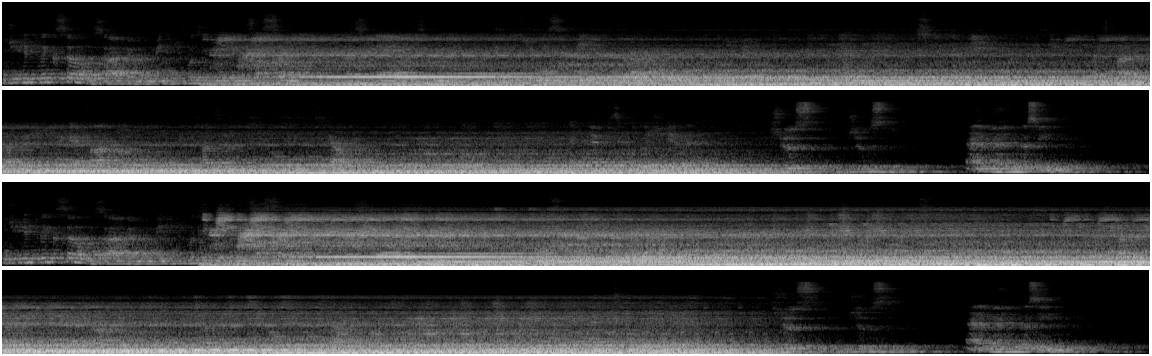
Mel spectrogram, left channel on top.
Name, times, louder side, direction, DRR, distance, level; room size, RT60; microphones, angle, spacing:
voice 1, 0.0-3.1 3.4-6.6 6.9-7.7 8.1-10.6 10.9-15.0 15.4-16.3 16.9-18.4, equal, 20° left, -5 dB, 1.5 m, -35 dB
sound 1, 2.0-19.4, right 5 dB, 55° right, 0.3 m, -20 dB
voice 2, 19.1-20.5 21.1-22.1, equal, 80° left, -5 dB, 2.4 m, -34 dB
8.7 x 4.9 x 6.4 m, 2.3 s
head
